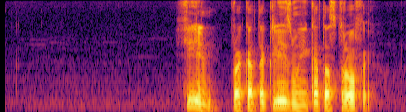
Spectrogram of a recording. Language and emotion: Russian, neutral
